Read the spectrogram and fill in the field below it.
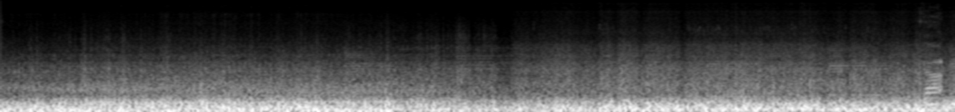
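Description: Strong wind buffets a microphone outdoors along an Arizona highway, a loud, continuous low rumble that stays steady throughout.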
